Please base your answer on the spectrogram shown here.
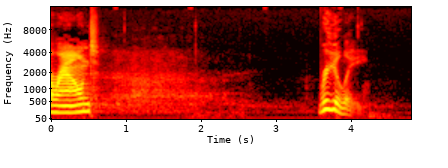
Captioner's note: audience laughs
